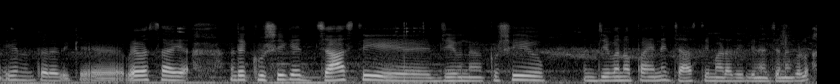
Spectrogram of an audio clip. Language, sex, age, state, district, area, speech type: Kannada, female, 30-45, Karnataka, Chikkamagaluru, rural, spontaneous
